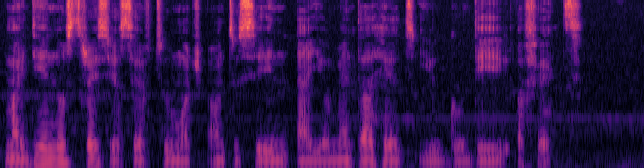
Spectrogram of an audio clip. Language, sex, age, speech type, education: Nigerian Pidgin, male, 15-29, spontaneous, tertiary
